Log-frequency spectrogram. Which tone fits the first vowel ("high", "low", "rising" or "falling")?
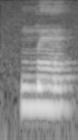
low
